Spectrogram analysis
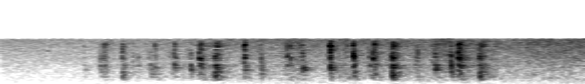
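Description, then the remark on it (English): Rapid, irregular typing on a keyboard during a conference call, a quick patter of key clicks lasting a couple of seconds, moderately loud over a faint background hiss, with no talking. “And I, apart from hearing some typing, I don't hear”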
